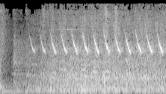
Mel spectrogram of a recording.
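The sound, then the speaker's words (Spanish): A pedestrian crossing signal's electronic bird-chirp repeats in a steady, rapid rhythm, about a dozen bright descending tweets, over a low rumble of street traffic. “El de los pajaritos, ¿eh?, que escuchamos en todas las ciudades de nuestro país y que es ese sonido tan característico y tan reconocible de nuestros semáforos.”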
